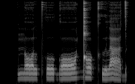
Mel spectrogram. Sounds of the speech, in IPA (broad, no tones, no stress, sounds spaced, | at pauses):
n ɔː l pʰ oː ɡ ɔː ŋ͡ǃ ɔː kʰ ɯ l aː d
